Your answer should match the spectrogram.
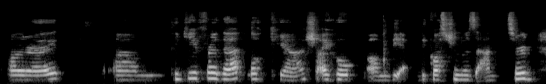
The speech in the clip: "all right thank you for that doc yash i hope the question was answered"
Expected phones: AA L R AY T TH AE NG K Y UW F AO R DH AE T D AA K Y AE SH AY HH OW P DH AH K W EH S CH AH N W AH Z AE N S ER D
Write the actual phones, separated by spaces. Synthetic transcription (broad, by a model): AA L R AY T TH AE NG K Y UW F AO R DH AE T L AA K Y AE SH AY HH OW P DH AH K W EH S CH AH N W AH Z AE N S ER D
